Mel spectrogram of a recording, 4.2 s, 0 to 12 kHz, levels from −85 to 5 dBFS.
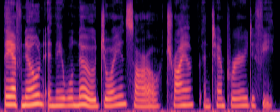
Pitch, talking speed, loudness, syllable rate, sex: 220 Hz, 200 wpm, -19 LUFS, 4.9 syllables/s, female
